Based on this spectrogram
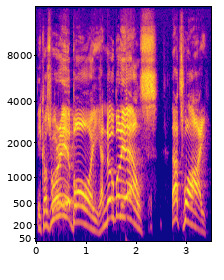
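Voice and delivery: loud, high, commanding general's answer; ringing voice of an army officer; old general. Acted. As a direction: bark it out like an old general to a young soldier. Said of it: "And the old general said".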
